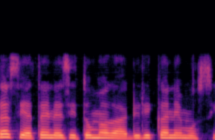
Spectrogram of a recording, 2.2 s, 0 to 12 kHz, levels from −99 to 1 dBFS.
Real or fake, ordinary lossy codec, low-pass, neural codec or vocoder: fake; none; 7.2 kHz; codec, 16 kHz, 4 kbps, FunCodec, trained on LibriTTS, 50 frames a second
